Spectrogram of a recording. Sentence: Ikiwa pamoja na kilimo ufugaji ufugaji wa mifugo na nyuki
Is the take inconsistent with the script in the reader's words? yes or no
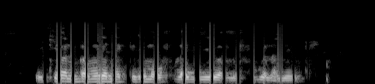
yes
